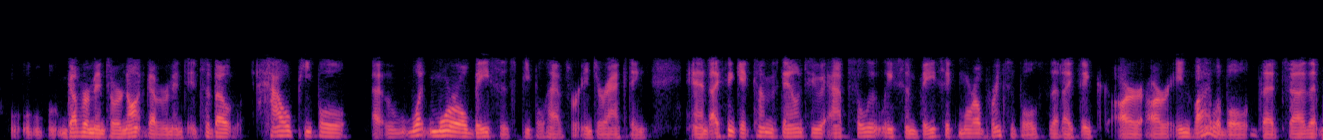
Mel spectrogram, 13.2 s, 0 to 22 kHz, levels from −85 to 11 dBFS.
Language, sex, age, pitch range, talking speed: English, male, 40-59, 90-110 Hz, 170 wpm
